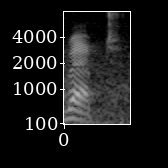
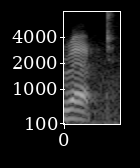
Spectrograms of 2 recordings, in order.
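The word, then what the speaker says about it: wrapped: इसी तरह आप ये देखें, यह है वर्ड है रैप्ड. ठीक है, रैप्ड, इसमें डब्ल्यू तो साइलेंट है, ठीक है, लेकिन स्टार्टिंग जो साउंड है वो कौन सा है, वो कॉन्सोनेंट साउंड है, रैप्ड.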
